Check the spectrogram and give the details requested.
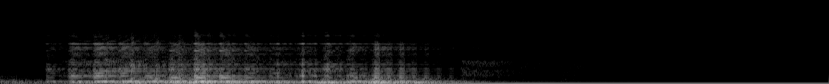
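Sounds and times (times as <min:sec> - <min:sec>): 
B melodic minor music: 0:00.5 - 0:04.1.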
